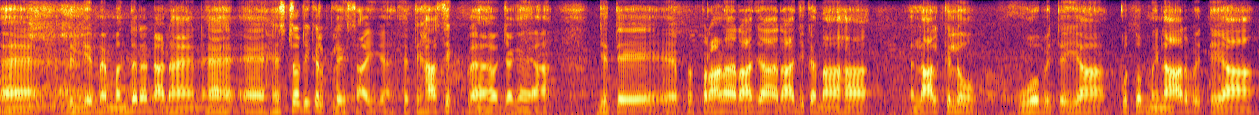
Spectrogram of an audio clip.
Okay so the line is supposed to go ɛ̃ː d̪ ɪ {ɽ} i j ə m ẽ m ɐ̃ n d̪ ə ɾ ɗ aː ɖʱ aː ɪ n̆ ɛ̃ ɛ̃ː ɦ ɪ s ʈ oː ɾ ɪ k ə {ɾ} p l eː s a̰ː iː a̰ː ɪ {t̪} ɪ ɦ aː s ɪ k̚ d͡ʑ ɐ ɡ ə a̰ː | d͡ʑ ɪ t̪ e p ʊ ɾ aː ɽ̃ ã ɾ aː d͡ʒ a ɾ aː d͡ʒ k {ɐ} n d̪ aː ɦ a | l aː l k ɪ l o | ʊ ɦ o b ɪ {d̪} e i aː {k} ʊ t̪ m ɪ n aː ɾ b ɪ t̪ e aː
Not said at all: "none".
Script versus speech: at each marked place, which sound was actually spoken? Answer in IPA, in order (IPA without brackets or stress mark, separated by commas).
l, l, t̪, ɐ̃, t̪, k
